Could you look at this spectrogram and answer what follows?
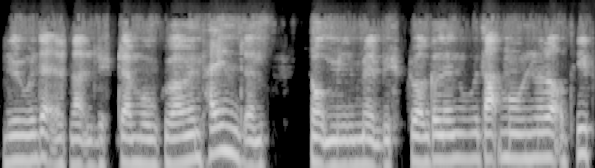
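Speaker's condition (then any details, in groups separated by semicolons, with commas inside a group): Cerebral palsy; wheelchair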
